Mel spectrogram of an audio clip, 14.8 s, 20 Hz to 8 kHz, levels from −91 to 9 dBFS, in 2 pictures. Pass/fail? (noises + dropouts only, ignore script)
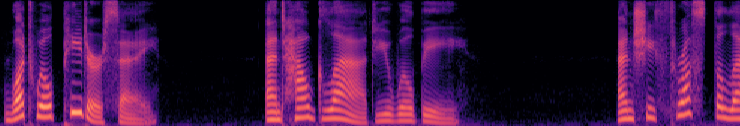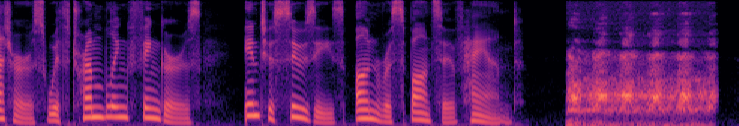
fail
